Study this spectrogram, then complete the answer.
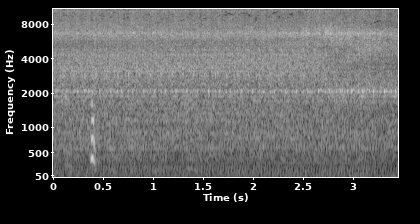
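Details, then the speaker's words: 2012 Toyota Avanza Veloz at idle just after starting, with an HCS-modified Pertamax Turbo vapor canister fitted; quiet, even idle with soft steady hum, no knocks or ticks; engine already smooth and pleasant-sounding; normal idle. "Karena memang dasarnya mesinnya udah halus ya, kedengarannya enak, halus, merdu."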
